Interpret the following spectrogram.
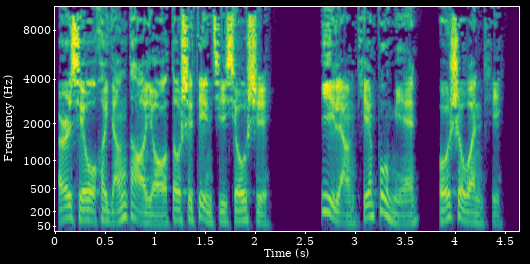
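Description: A man's voice: on the low side, expressive, fairly quick, no echo, clean studio sound. A man voicing a cool, resolute Taoist cultivator in an audiobook, formal and decisive. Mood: politely firm. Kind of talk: audiobook character acting.

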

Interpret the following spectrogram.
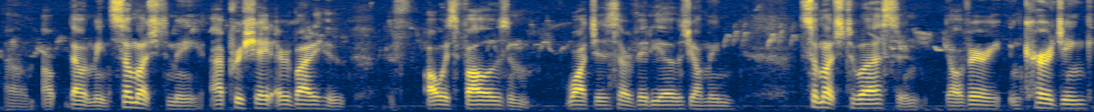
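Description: A man's voice: lowish voice, normal speed. Brief: guy in his thirties, sinus-congested, friendly handheld vlog chat, light background noise. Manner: friendly, chatty, thanks viewers often. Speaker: family vlogger. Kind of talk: casual vlog talk to camera. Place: outdoors in a front yard, then indoors at home. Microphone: phone or camera held at arm's length.

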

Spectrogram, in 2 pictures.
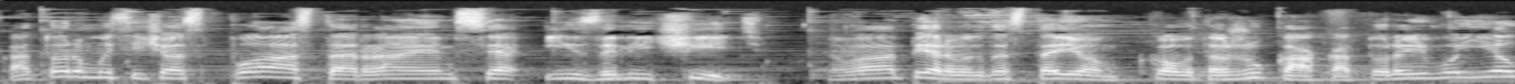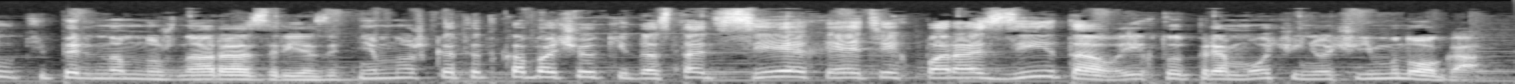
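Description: A man's voice: high voice, fairly quick, hardly any pauses, faint music behind. A man hosting a mobile game playthrough, giving chatty, casual commentary addressed to his viewers. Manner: chatty, uses cute diminutives.

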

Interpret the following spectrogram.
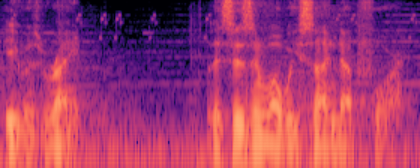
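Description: A man voicing a disillusioned speedster superhero in a video game, with a very deep voice. He sounds tired of the fight, and his words carry a dry, sarcastic edge. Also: normal speed, a little mellow, faint music behind, close to an everyday voice. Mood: weary, disillusioned. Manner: weary, then dryly sarcastic. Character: disillusioned male speedster hero, wry.

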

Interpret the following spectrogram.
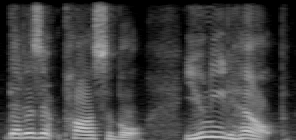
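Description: Male narrator doing a frantic young woman, high and strained, audiobook. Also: very animated, a little slow. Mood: scornful. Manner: high strained pleading and shouting.

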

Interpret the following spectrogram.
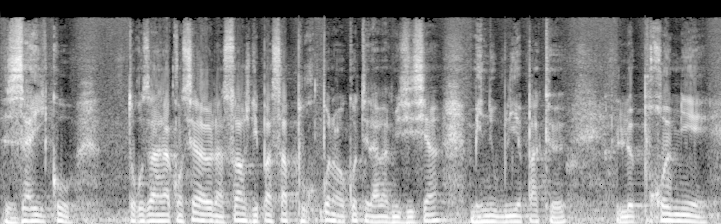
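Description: A forceful man in his forties with a Congolese French accent, his voice on the lower side. He argues his points emphatically into a studio mic, mixing French with Lingala. A faint hum of room ambience sits behind him. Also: fairly even intonation, moderate pace. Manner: emphatic, mixes French and Lingala, gestures while talking. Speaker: minister answering listener questions. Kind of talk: radio debate, answering questions. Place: radio studio at an expo. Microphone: studio microphone.

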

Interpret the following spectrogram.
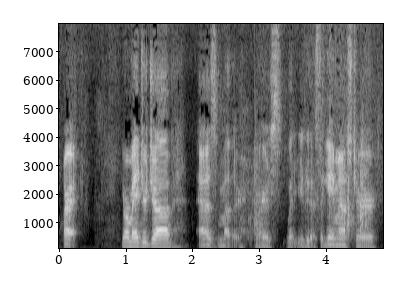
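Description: Male hobby reviewer, lowish and crackly, informal offhand delivery, slight background noise. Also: expressive, normal speed, gravelly. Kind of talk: casual hands-on book showcase commentary.

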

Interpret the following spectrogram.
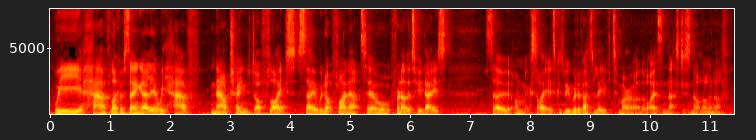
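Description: A young man, talking excitedly to a handheld camera as a travel vlogger. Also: lowish voice, normal speed, few pauses, slight background noise. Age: young adult. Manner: chatty, excitable, talks to camera. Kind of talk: casual vlog narration. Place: car, outdoors and hotel room. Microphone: camera held at arm's length.

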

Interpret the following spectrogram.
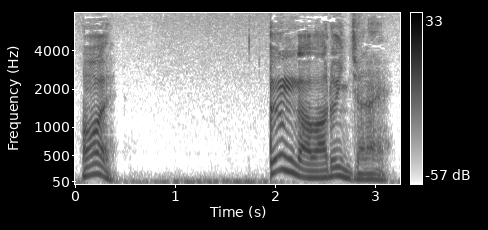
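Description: A cocky detective, wildly animated pitch. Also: male voice, measured pace, dry recording, lo-fi sound. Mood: lecturing. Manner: smug, explanatory, theatrical. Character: cocky, calculating male detective, coolly triumphant. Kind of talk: radio drama acting.

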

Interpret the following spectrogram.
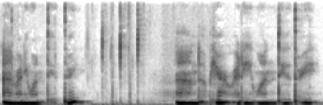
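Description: A woman in her twenties performing a whispered ASMR roleplay as a politely detached robot examiner, murmuring in a soft, unhurried, clinical manner. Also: fairly high pitch, level tone. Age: 20s. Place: small indoor studio set. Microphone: close microphone, on camera.

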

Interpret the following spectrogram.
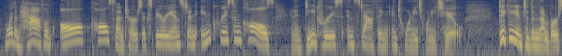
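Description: A woman in her thirties with an American accent, reading a scripted news introduction as a TV anchor. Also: medium pitch. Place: TV news studio.

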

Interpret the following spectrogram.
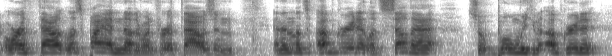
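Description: A young man casually commenting on his own gameplay, chatty and excitable, talking to his viewers. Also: high voice. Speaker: gaming YouTuber.

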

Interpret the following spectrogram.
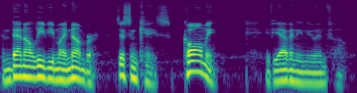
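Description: A man's voice: low voice, animated, a little fast, a little mellow. A man voicing a police officer who questions a young boy in a condescending, probing way in a visual novel game.

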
